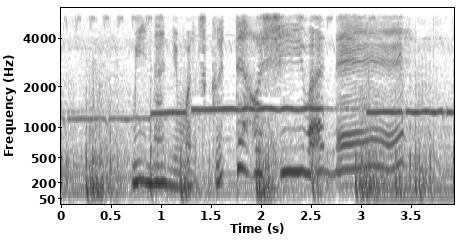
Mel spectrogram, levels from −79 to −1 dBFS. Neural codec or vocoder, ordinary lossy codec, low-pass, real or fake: none; none; 5.4 kHz; real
